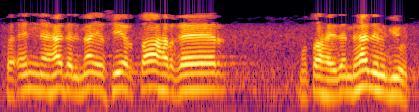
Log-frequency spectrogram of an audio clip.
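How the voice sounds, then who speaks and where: A man's voice: high-pitched, fairly even intonation, fast. Man, classroom lesson, quizzes his students, faint hiss behind. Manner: asks students questions and repeats points. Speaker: sheikh teaching Shafi'i jurisprudence. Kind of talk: classroom lesson explaining a text. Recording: dull lo-fi recording with faint hiss.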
